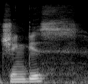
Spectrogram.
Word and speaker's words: Genghis: to it's actually pronounced jingus as in Genghis Khan two jingus uh help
